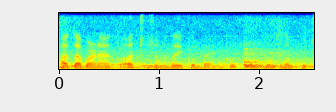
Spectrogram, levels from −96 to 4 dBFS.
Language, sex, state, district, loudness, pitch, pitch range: Garhwali, female, Uttarakhand, Tehri Garhwal, -18 LUFS, 200 Hz, 195-205 Hz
